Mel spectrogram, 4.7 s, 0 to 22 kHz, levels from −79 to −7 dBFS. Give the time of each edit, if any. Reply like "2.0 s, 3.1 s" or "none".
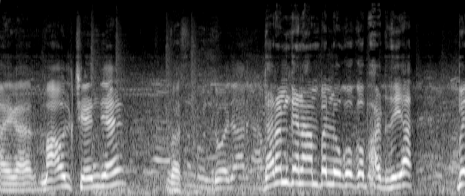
2.4 s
